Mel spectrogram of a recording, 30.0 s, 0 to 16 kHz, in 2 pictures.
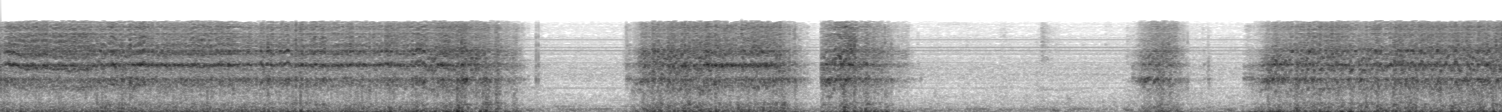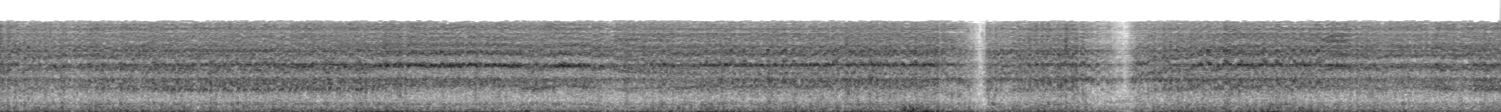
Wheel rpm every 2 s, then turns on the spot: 220, 230, 80, 150, 20, 20, 160, 210, 210, 230, 210, 170, 110, 160, 210.
none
